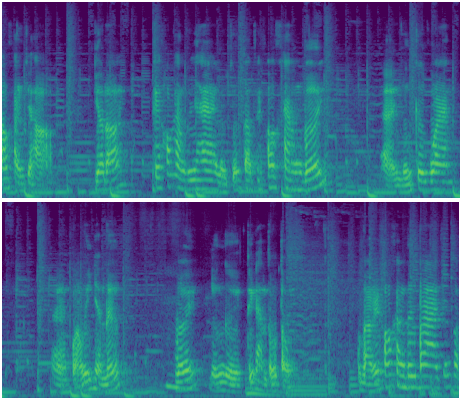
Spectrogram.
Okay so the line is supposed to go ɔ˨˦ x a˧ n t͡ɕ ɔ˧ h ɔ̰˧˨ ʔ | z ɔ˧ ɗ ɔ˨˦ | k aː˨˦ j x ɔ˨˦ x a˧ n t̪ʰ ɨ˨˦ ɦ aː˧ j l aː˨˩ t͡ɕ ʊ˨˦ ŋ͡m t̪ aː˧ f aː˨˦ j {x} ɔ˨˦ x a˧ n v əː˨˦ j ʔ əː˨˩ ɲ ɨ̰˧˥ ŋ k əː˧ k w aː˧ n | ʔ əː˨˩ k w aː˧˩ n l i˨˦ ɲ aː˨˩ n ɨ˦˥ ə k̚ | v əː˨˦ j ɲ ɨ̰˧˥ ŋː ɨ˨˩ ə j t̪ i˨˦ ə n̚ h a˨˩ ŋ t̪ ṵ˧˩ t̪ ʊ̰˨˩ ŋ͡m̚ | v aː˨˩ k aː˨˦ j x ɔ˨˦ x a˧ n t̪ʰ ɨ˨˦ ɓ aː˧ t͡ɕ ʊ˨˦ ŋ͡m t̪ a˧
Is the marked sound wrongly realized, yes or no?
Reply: no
